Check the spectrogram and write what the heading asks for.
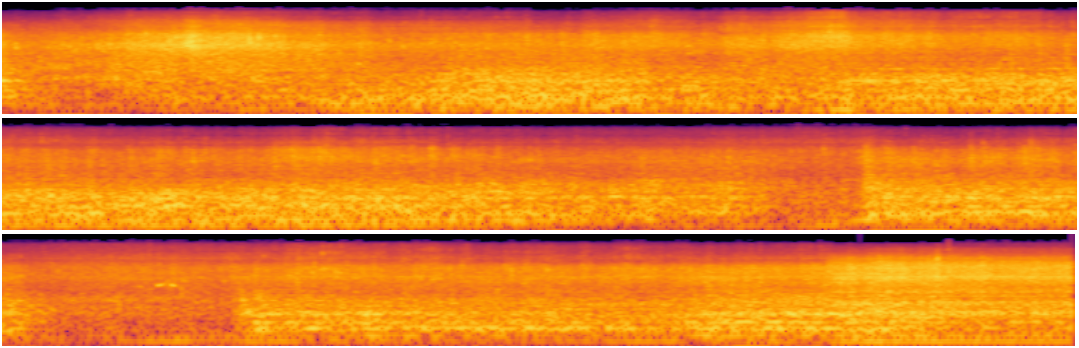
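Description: Vaporetto water bus under way: a steady low engine drone mixed with water rushing past the hull and wind buffeting the microphone. The sound drops off briefly twice, about twelve and fourteen seconds in.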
